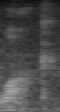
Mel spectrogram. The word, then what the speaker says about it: walk: pronounces the L because nobody pronounces the L in walk it's silent the same as talk I see a walk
